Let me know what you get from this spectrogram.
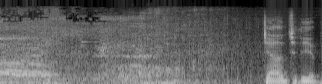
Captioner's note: Depth Dweller warbling; debris scattering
